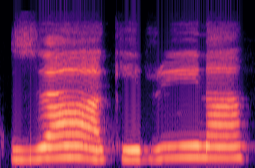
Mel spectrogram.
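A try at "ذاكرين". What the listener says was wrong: দেখো বাংলায় আমি কি লিখছি এখানে? দয়াকারে দা, তাই না? তো তোমার উচ্চারণটা দা আসতে হবে, তোমার উচ্চারণটা অন্ত্যের জ চলে আসতেছে।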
